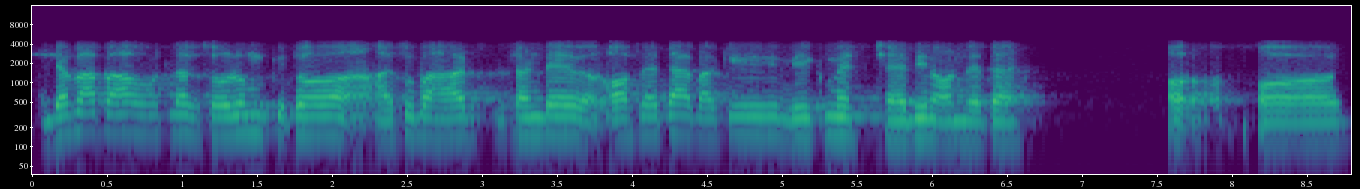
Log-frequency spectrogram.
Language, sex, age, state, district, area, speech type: Hindi, male, 18-30, Rajasthan, Jodhpur, urban, conversation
